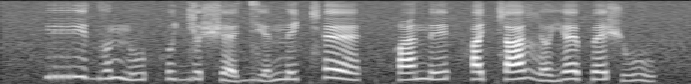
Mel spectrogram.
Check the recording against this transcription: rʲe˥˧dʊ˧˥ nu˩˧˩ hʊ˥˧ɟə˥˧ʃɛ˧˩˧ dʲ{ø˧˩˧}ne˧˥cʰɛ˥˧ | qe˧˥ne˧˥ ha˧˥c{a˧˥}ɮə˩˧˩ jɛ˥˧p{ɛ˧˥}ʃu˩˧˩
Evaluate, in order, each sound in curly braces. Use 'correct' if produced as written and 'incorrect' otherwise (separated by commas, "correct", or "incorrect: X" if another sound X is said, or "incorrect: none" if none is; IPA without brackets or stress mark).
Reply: incorrect: ɛ˧˩˧, correct, correct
